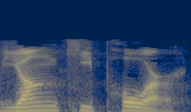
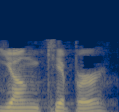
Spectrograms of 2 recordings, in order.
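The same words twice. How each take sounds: First: The second word does not sound like 'kipper'. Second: The second word sounds like the fish 'kipper'. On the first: The speaker calls it right. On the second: The speaker calls it wrong.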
